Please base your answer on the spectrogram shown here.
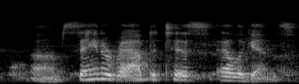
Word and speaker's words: Caenorhabditis elegans: in molecular biology is CAENORHABDITIS elegans. So you pronounce this C as a soft C, so like an S sound, CAENORHABDITIS elegans.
